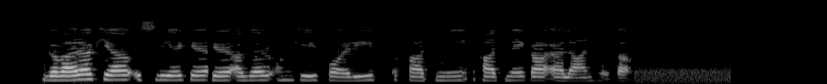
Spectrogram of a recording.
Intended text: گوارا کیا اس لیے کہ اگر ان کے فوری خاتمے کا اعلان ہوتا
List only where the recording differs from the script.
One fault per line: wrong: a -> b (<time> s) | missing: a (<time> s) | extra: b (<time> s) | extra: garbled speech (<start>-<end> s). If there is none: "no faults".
extra: کہ (2.0 s)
